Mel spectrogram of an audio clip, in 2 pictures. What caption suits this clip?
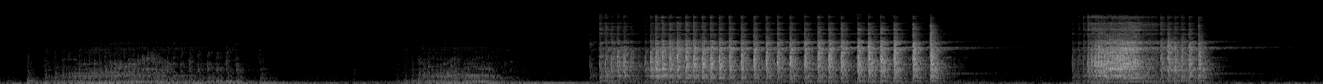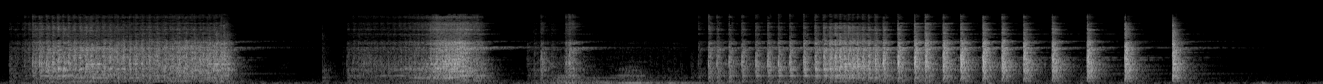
playing the heater3
I get a new heater so I tried how it sounds. It's a really great drum instrument. Recorded with Zoom H1
heater, music, play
